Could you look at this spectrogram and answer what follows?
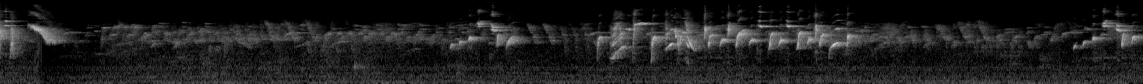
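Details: Entry in an online world goldfinch singing contest: a European goldfinch gives short twittering bursts separated by quiet pauses, the longest a lively two-second run of rapid chirps and trills.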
